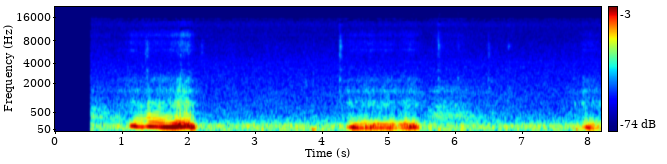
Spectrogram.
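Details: Person snoring, unaware they snore: two low, rumbling snores a few seconds apart over steady background hum.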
